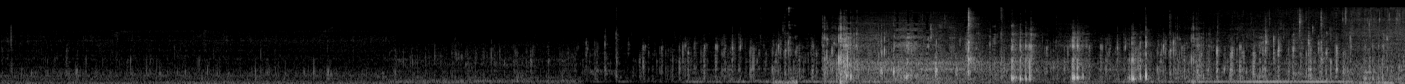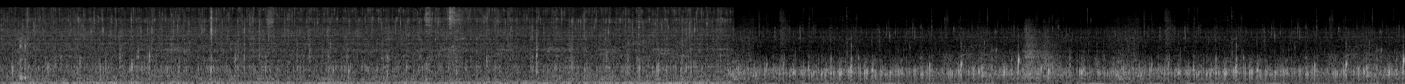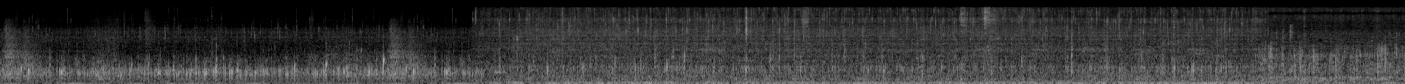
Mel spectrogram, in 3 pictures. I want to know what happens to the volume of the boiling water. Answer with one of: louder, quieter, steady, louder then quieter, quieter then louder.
louder.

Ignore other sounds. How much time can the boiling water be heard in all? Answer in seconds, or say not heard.
42 s.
